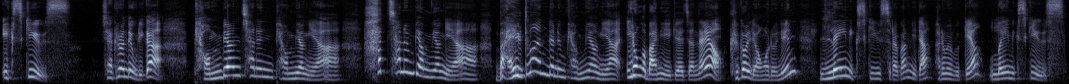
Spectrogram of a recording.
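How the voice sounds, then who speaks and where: A woman teaching English on television. She explains in Korean, asks rhetorical questions and drills example sentences slowly. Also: on the high side. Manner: lively instructor patter with rhetorical questions.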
